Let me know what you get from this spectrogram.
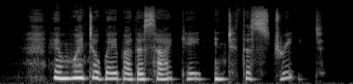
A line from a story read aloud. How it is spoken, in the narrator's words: cried suddenly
